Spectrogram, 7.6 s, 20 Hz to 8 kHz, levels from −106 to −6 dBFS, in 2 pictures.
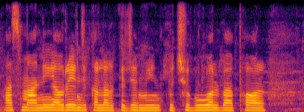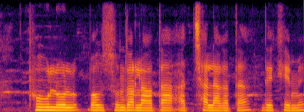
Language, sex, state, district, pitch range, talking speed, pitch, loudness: Hindi, female, Uttar Pradesh, Ghazipur, 175-185 Hz, 160 wpm, 180 Hz, -24 LUFS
